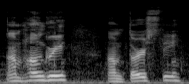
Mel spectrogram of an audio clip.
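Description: A young man vlogging a hike with loud, slangy, joking talk, swearing and dropping Spanish phrases, filming on a phone held at arm's length outdoors. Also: fairly high pitch, measured pace. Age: young adult. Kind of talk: casual hiking vlog. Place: outdoors on a hillside trail and in a car. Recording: phone audio with clear background noise.

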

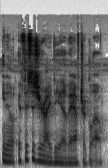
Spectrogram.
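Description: Actor as sardonic man, arrogant, deep voice, very animated, faint ambience. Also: fast talker, slight background noise. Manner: flippant, sardonic. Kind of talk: audio drama acting.

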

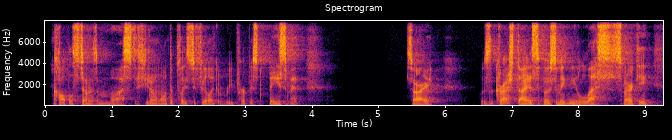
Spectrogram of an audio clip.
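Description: A man's voice: fairly low pitch, gravelly. A man playing a defiant captive vampire in an ASMR roleplay, talking with sarcastic, taunting flippancy. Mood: sardonic. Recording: roomy echo.

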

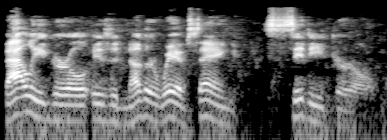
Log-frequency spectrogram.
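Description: A young American man livestreaming a game, chatting in an expressive, sweary, teasing way. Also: medium pitch, a little slow, a little hiss or hum. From California, USA. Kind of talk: casual banter while streaming a game. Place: indoor room, seated in armchair.

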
